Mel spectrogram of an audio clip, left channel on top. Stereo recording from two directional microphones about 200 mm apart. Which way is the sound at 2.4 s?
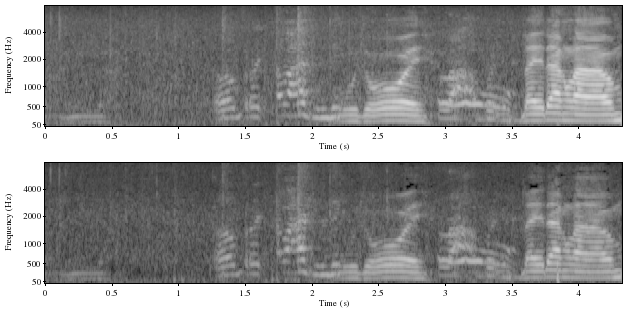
10° left (ahead or behind).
